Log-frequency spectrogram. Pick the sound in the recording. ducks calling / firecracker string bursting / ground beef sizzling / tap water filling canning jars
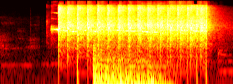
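firecracker string bursting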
